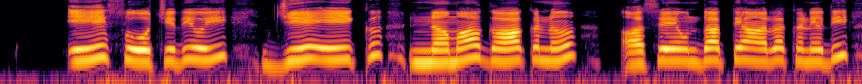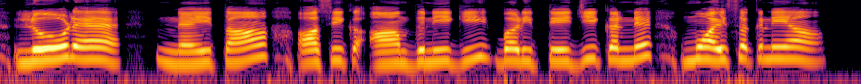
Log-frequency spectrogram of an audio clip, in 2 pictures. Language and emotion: Dogri, fearful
